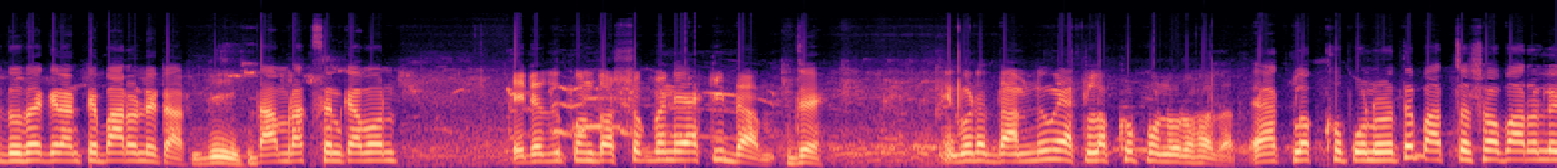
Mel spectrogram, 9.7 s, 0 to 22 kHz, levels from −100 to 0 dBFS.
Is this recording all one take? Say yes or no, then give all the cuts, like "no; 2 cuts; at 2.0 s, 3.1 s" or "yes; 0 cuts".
yes; 0 cuts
